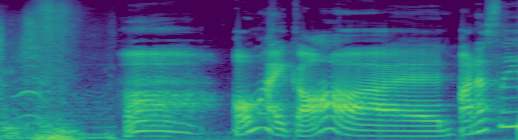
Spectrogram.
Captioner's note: gasps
